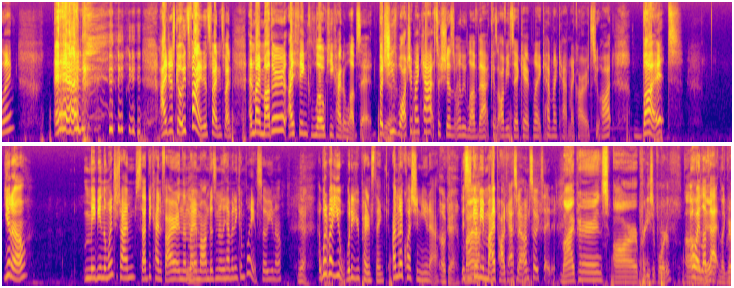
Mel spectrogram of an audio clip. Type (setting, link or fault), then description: setting, outdoors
